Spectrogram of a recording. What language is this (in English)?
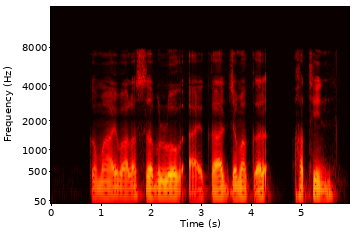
Magahi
